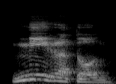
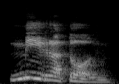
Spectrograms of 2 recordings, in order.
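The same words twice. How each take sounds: The two takes are said the same way.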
